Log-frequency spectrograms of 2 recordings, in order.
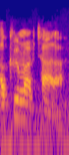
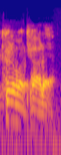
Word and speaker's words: Hakuna Matata: It's all about Akuma Matata. Oh, is it Hakuna Matata?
